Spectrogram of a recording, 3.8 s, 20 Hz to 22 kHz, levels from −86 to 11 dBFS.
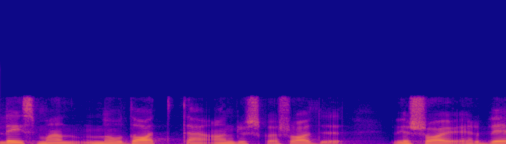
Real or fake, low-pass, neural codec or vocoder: fake; 7.2 kHz; codec, 16 kHz, 0.8 kbps, ZipCodec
